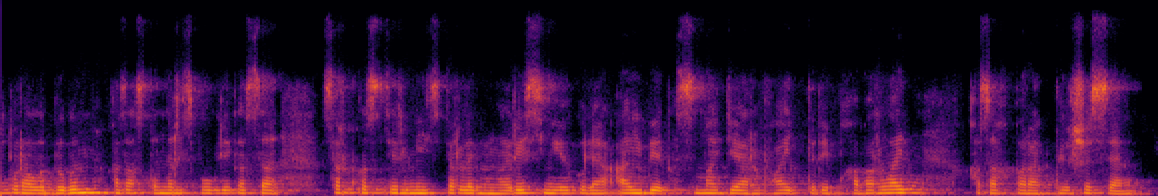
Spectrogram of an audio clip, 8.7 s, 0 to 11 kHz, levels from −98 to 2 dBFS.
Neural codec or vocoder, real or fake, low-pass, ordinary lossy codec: codec, 16 kHz, 4 kbps, FunCodec, trained on LibriTTS, 50 frames a second; fake; 7.2 kHz; Opus, 32 kbps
